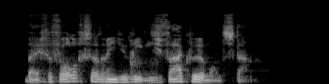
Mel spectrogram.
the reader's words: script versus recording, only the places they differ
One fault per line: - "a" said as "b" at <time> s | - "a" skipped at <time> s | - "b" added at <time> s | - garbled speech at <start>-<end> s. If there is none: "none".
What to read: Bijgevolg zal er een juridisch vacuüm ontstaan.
none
